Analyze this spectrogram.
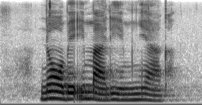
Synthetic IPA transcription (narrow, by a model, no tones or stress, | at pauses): nɔɓɛʔimalijem̩ɲaːk̬a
